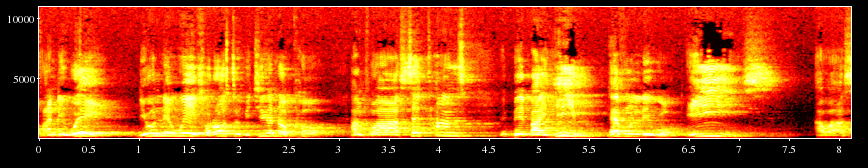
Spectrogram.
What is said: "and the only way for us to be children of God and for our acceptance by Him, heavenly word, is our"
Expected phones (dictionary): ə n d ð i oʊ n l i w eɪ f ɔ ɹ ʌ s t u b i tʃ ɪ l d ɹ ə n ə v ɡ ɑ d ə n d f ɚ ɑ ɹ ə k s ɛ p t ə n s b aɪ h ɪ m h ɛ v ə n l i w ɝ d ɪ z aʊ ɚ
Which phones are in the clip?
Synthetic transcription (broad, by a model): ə n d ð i oʊ n l i w eɪ f ɔ ɹ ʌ s t u b i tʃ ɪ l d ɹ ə n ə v ɡ ɑ d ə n f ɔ ɑ w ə s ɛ t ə n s b aɪ h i m h ɛ v ə n l i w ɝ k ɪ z aʊ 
